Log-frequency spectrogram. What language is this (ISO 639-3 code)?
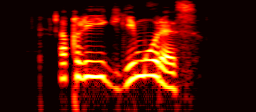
kab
